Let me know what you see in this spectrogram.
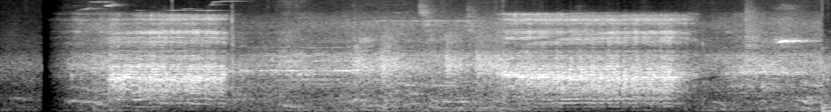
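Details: Snoring recorded by a university-age patient with a deviated nasal septum, one-sided nasal blockage and sleep apnea, later treated with septum surgery: loud, rough snoring during sleep, two long harsh breath noises over steady room hum.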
